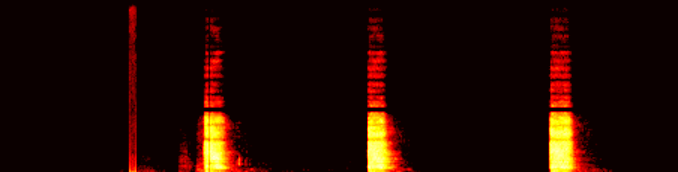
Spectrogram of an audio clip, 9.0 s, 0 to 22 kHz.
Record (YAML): exhalation_length: 9.0 s
exhalation_amplitude: 22740
exhalation_signal_mean_std_ratio: 0.23
survey_phase: beta (2021-08-13 to 2022-03-07)
age: 65+
gender: Male
wearing_mask: 'No'
symptom_cough_any: true
symptom_shortness_of_breath: true
symptom_fatigue: true
symptom_change_to_sense_of_smell_or_taste: true
symptom_other: true
symptom_onset: 4 days
smoker_status: Never smoked
respiratory_condition_asthma: true
respiratory_condition_other: false
recruitment_source: Test and Trace
submission_delay: 1 day
covid_test_result: Positive
covid_test_method: RT-qPCR
covid_ct_value: 16.3
covid_ct_gene: ORF1ab gene
covid_ct_mean: 16.4
covid_viral_load: 4000000 copies/ml
covid_viral_load_category: High viral load (>1M copies/ml)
